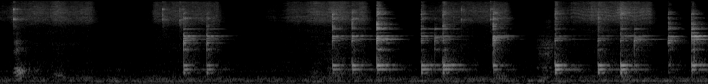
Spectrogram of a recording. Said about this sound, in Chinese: 嗯，好加上一点骰子的声音。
